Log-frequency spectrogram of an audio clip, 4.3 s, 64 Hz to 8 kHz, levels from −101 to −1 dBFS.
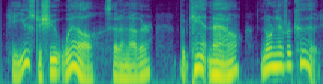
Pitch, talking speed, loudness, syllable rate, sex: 130 Hz, 180 wpm, -16 LUFS, 4.5 syllables/s, male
